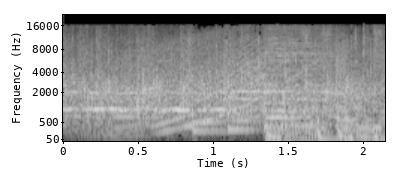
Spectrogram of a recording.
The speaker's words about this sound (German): Einen ganz, ganz großen Applaus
